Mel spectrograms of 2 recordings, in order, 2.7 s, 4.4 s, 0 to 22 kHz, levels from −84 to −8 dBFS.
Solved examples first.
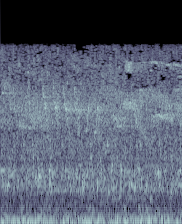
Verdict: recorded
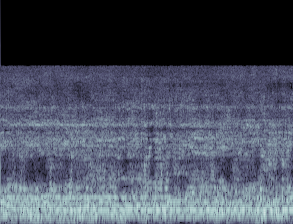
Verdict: remade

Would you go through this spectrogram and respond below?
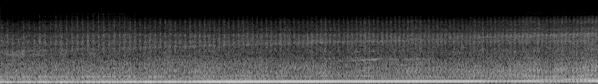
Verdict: recorded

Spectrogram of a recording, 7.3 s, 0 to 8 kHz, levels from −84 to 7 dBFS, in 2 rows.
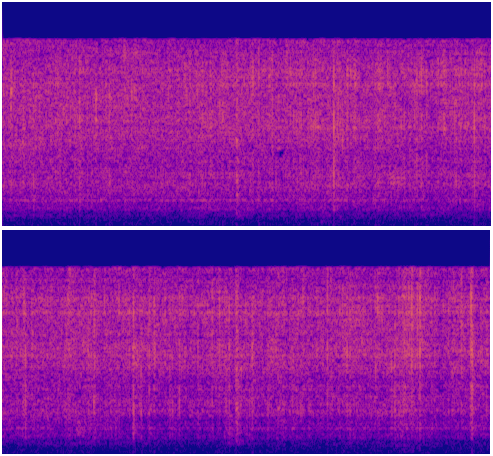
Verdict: recorded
